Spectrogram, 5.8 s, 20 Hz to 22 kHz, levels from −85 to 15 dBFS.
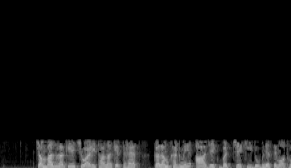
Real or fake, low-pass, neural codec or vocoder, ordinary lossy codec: real; 3.6 kHz; none; none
